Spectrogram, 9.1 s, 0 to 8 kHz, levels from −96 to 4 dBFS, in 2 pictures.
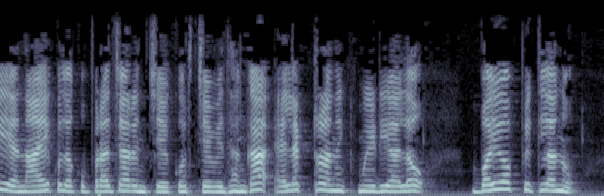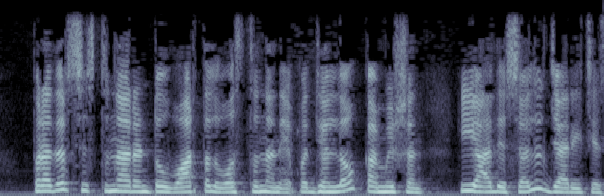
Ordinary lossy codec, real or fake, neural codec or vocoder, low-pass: none; real; none; 7.2 kHz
